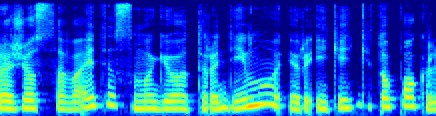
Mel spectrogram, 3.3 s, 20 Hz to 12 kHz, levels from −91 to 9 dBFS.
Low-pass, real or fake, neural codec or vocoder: 10.8 kHz; real; none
